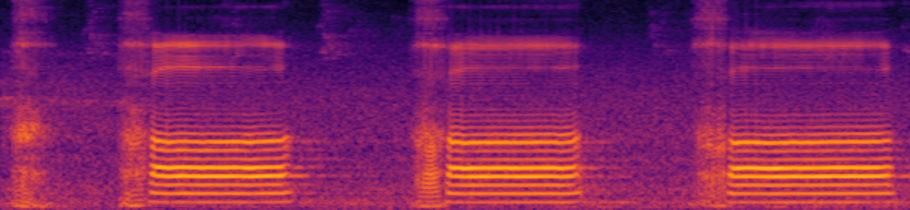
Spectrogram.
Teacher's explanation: خا کو پڑھتے ہوئے جیسے کہ خراٹے کی آواز نکلتی ہے اس طرح آواز نکال کے پڑھیں گے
